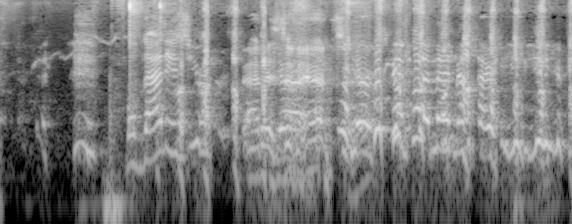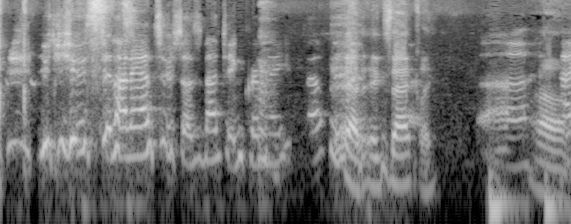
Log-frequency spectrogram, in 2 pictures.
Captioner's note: laughing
